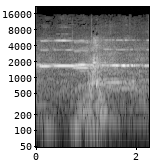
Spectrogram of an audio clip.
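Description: Live heavy metal concert between songs: a steady high ringing tone from the band's amplifiers holds, while a short shout or whoop from the crowd comes about a second in.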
